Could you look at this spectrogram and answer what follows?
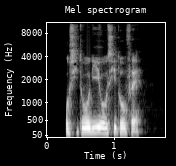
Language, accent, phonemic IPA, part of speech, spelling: French, France, /o.si.to di | o.si.to fɛ/, phrase, aussitôt dit, aussitôt fait
- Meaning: no sooner said than done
